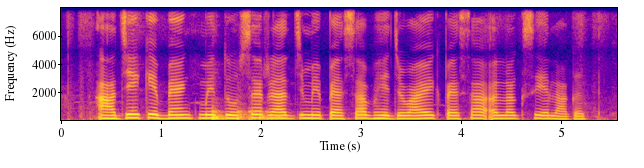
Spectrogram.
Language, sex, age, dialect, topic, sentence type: Maithili, female, 18-24, Angika, banking, question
